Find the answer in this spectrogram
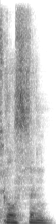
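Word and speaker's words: Michelson: Moley or Miklson Moley correct me if I'm pronouncing it wrong um experiment Michaelelsson in America here okay um well maybe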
